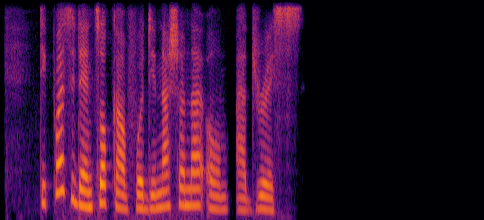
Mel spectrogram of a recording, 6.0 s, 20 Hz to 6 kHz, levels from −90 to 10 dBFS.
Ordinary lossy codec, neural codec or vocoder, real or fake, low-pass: Opus, 16 kbps; codec, 16 kHz, 0.5 kbps, X-Codec, HuBERT features, trained on LibriSpeech; fake; 5.4 kHz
